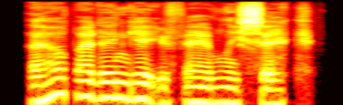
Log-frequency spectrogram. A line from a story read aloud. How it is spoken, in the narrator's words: says softly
